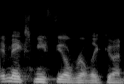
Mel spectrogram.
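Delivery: normal talking voice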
